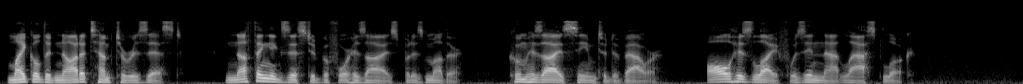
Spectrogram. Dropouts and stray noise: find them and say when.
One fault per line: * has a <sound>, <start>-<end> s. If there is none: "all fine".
all fine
